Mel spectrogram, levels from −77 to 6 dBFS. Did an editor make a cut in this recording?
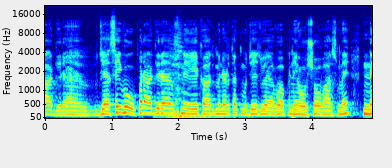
no; 0 cuts

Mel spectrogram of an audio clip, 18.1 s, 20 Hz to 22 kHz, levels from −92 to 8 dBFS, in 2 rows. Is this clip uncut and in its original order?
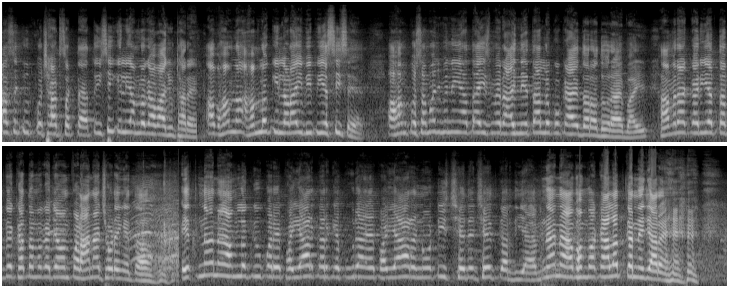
no; 4 cuts; at 2.5 s, 8.1 s, 11.1 s, 15.8 s

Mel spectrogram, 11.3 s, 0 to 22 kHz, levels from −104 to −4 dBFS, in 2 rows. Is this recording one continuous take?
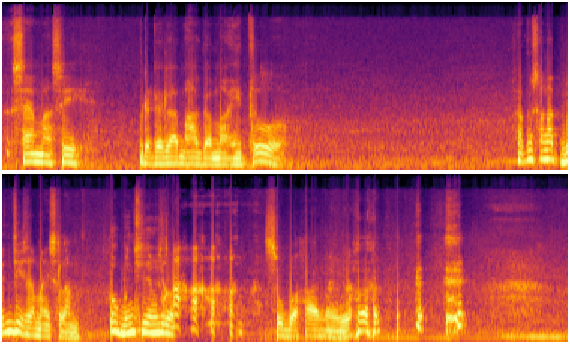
yes; 0 cuts

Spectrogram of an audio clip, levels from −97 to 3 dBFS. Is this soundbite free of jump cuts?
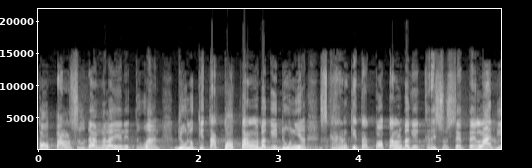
no; 1 cut; at 3.5 s

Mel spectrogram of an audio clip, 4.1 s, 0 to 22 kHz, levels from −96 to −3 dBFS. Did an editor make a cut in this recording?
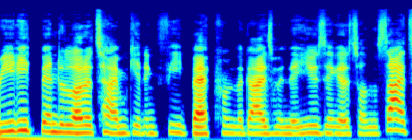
no; 0 cuts

